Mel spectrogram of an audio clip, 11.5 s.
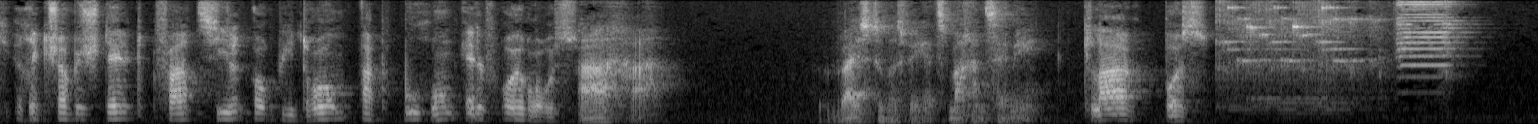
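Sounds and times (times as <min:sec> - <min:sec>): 
speech: 0:00.0 - 0:05.0, 0:06.3 - 0:09.5
electronic doorbell ringing with two tones: 0:09.1 - 0:11.2.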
